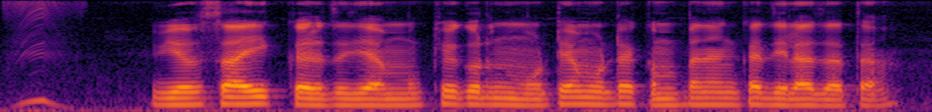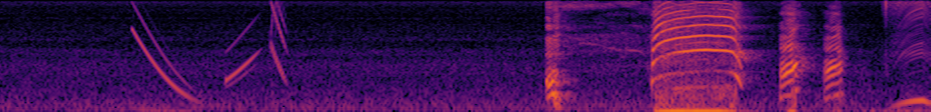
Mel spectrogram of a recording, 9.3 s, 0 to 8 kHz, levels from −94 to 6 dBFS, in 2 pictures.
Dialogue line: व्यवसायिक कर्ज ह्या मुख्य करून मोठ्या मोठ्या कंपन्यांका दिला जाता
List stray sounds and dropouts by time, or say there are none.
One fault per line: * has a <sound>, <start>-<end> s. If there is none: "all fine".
* has a chirp, 5.3-6.1 s
* has a laugh, 7.4-8.9 s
